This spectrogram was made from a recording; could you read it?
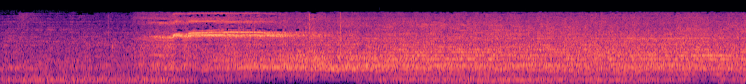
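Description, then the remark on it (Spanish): A loud, dense crowd of football supporters dressed in green chants continuously while bass drums thump steadily underneath, with a few shrill whistle tones cutting through near the start. “Que vuestra afición es de las más fieles, que os acompañan en los desplazamientos, que se visten de verde, con bombos, con vuestro uniforme y que no se callan ni debajo del agua.”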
